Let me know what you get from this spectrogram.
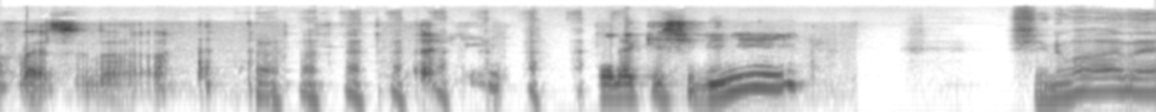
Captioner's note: Ketawa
